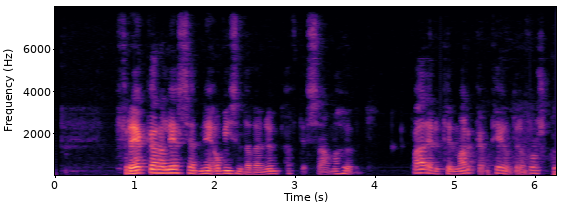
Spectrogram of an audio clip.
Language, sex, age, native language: Icelandic, male, 40-49, Icelandic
